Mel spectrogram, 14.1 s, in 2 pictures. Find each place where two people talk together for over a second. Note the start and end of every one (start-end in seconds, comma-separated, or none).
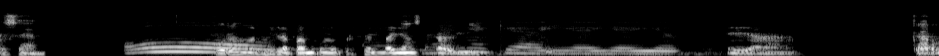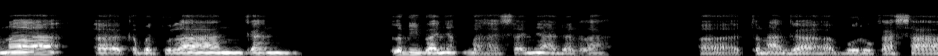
1.6-3.5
